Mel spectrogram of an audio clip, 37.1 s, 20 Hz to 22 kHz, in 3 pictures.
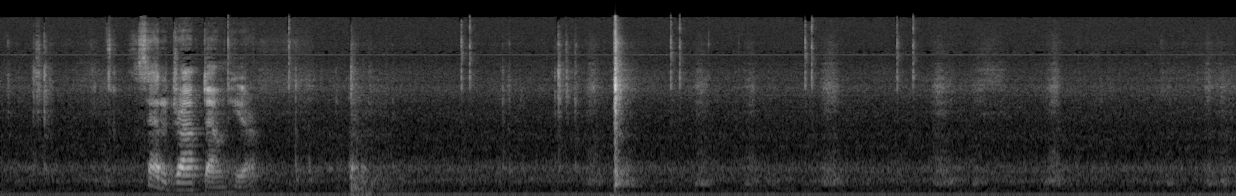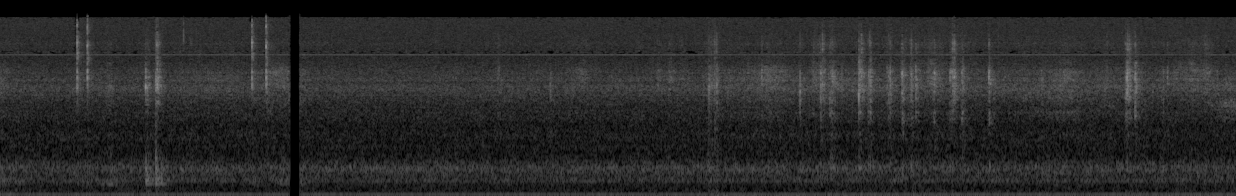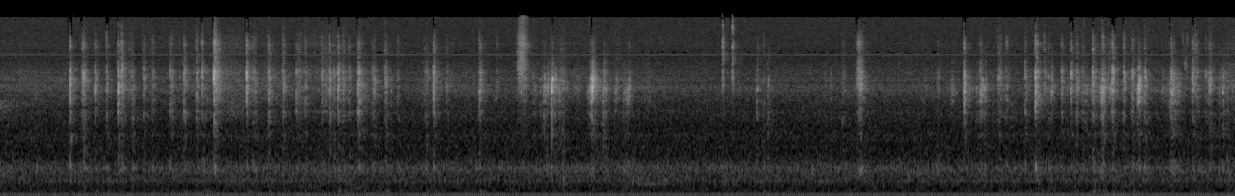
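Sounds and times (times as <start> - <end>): low hum: 0.0 - 37.0.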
